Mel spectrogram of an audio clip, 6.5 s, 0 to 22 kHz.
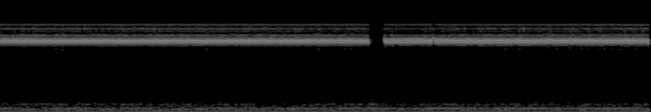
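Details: Continuous shrill trill of a Lulugom cricket (루루곰귀뚜라미), recorded in 2020 by Korea's National Institute of Biological Resources, with one very brief break midway before the buzzing resumes at the same pitch.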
